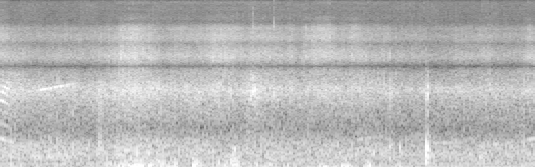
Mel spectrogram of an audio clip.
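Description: Steady low rumbling noise picked up by a firefighter's helmet-camera microphone, with two sharp knocks, one about one and a half seconds in and one about three seconds in.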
